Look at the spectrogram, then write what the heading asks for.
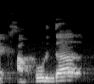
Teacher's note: ঠাকুর দাদাতে দাদা বলতেছি কিন্তু এখানে আমরা একটা দায়ের উচ্চারণ করতেছি আর একটাকে বাদ দিচ্ছি, এই হচ্ছে আমাদের সমাক্ষর লোপ।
